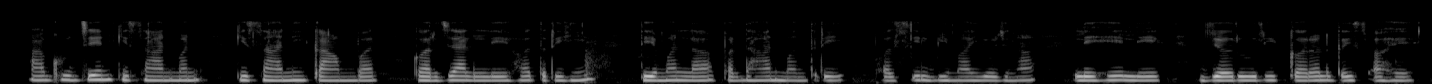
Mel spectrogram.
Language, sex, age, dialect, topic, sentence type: Chhattisgarhi, female, 18-24, Northern/Bhandar, agriculture, statement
